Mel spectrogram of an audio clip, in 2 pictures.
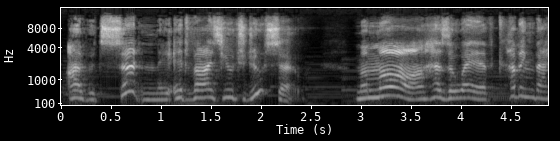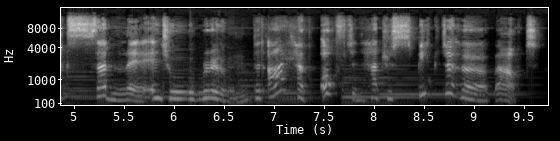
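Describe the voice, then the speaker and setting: A woman's voice: fairly high pitch, very animated, moderate pace, a bit bright, soft background music, rough recording. A woman playing a prim, self-assured young society lady in a stage comedy reading, affected, coy and precise. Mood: coy, confident.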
